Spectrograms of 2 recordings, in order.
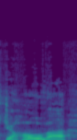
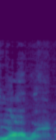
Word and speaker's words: Yahweh: for God and that's Jehovah which um I did some research on and apparently is just a mispronunciation of Yahweh so uh when you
